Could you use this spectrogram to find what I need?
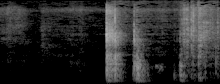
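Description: A glass knocks down onto a table.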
